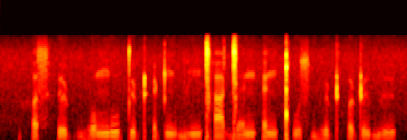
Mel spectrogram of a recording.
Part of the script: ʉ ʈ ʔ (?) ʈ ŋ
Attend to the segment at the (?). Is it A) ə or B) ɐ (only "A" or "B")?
A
